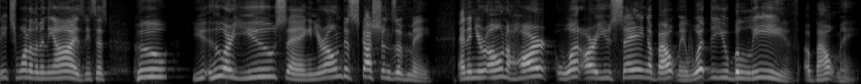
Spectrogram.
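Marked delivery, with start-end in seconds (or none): 1.8-11.4 high, slow, pressing question; Jesus questioning emphatically. Acted. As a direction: lean hard on "you" in a challenge to the disciples. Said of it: "it's very emphatic".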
